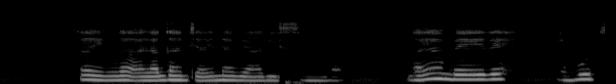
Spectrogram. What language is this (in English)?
Soga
